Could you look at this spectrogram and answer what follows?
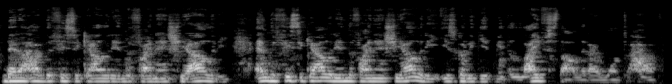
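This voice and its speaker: A man's voice: medium pitch, fairly even intonation, rapid-fire, a little mellow. Man around twenty, mid-range voice, musing and repetitive, recorded slightly distant in a small room. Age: 20s. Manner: rambling, repeats himself, swears. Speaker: vlogger. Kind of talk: reflective casual monologue. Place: small plain indoor room.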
